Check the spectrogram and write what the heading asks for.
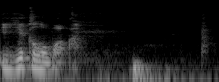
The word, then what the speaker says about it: Yikalwa: It's pronounced Yikalwa. Didn't know that. It's spelt weird.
